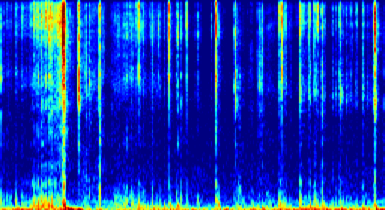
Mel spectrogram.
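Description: A utility knife blade scrapes fine flakes off a solid green Dalan olive oil bar soap held in the hands. The result is a steady run of short, dry, bright rasping scrapes, with one sharper, louder scrape near the start.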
